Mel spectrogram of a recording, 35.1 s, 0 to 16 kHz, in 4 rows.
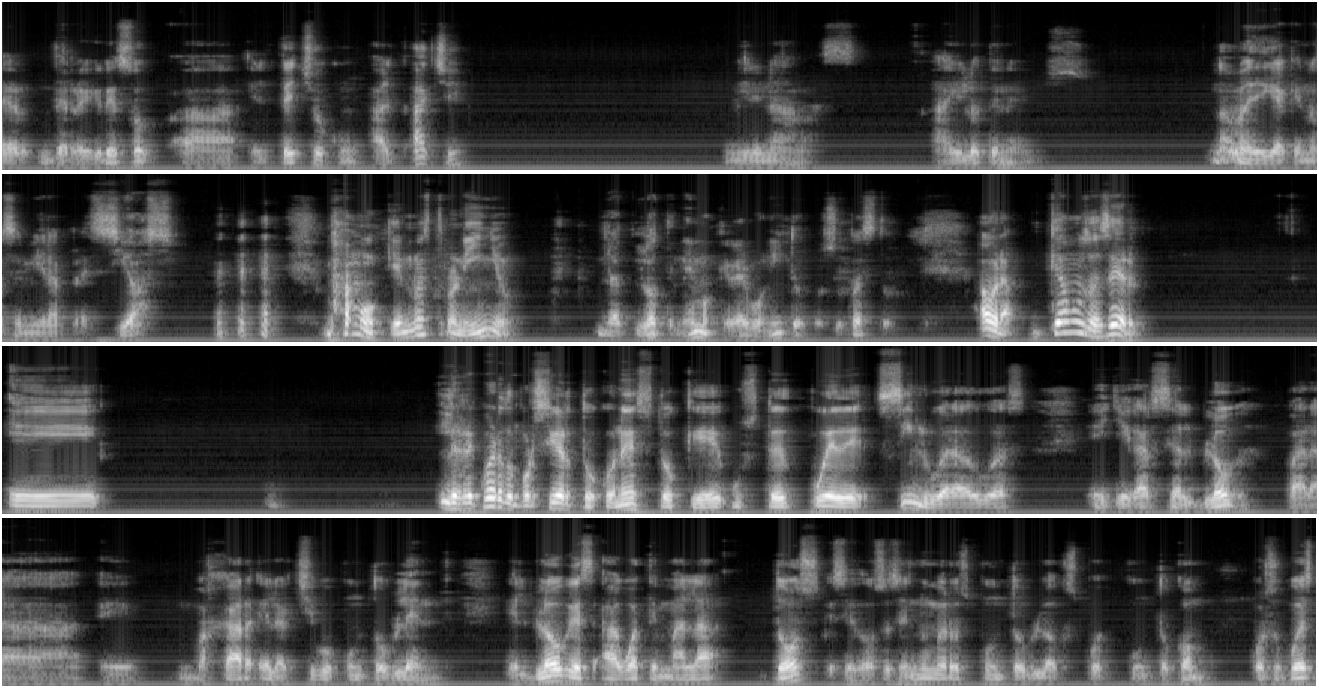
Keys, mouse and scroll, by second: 1.4 Tab, 3.4 alt+middle click, 3.4-4.5 alt+scroll down 1, 7.1 middle click, 7.4-8.4 scroll down 1, 12.2 middle click, 12.3 click, 13.6 h, 20.4 KP_Add, 23.0-23.9 scroll up 1, 23.5-25.2 shift+middle drag, 25.2 shift+click, 29.0-35.0 drag.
